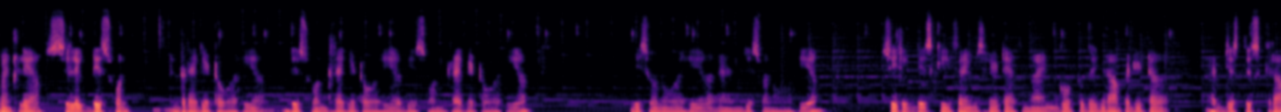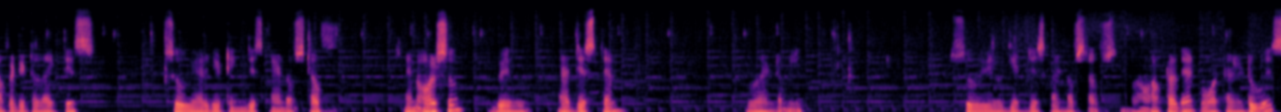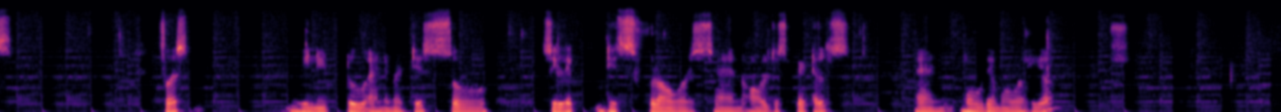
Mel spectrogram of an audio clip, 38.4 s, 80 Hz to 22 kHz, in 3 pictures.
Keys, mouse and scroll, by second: 9.3 F9, 10.2-13.5 drag, 13.5 click, 14.0 space, 15.9-20.8 drag, 20.8 space, 23.8 click, 25.6 scroll up 1, 26.2 click, 26.7 scroll down 1, 30.4 click, 30.7 scroll up 1, 31.8 shift+click, 32.9 scroll down 1, 33.9-35.6 drag, 35.6 space, 37.8 scroll down 2.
